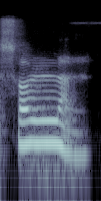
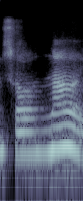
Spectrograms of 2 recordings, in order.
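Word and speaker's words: 설날: Lalu ada solal. Solal, ya ini bacanya bukan solnal ya.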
